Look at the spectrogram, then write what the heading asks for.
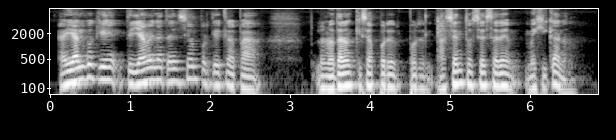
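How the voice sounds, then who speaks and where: Very clean recording with a silent background of a man with a dark, mellow tone and lively intonation. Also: medium pitch for a man, moderate pace. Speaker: radio host. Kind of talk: radio interview.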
